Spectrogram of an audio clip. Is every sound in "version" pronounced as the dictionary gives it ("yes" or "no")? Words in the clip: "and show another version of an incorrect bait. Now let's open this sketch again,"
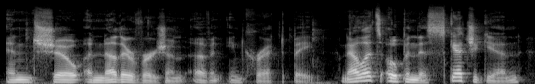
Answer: yes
